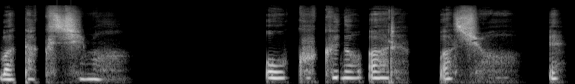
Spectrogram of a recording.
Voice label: retire jp; sincere

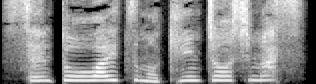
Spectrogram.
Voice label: Voice win jp; saki

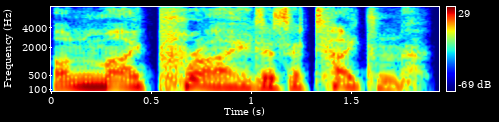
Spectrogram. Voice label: chant

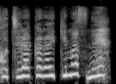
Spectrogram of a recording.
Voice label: Voice limit break jp; saki

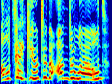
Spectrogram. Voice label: chant

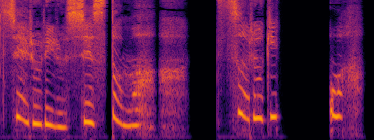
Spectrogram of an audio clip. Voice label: retire, jp; thillelille

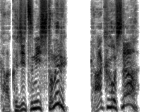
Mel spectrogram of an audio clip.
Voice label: limit break, jp

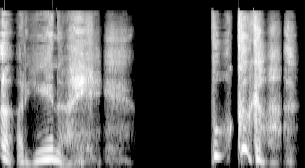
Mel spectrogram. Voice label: retire, jp

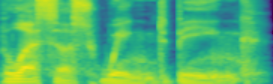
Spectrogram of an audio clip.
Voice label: variable chant

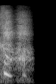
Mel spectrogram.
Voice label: damaged, jp; buria

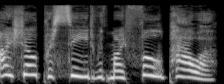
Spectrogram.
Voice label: voice chant

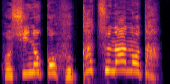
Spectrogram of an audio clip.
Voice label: healed, jp

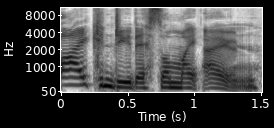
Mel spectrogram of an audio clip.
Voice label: Voice variable chant

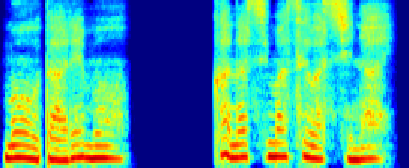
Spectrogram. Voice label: chant

